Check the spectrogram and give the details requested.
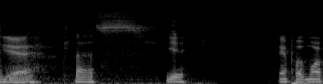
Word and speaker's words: Oranje: It's pronounced Oranje.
